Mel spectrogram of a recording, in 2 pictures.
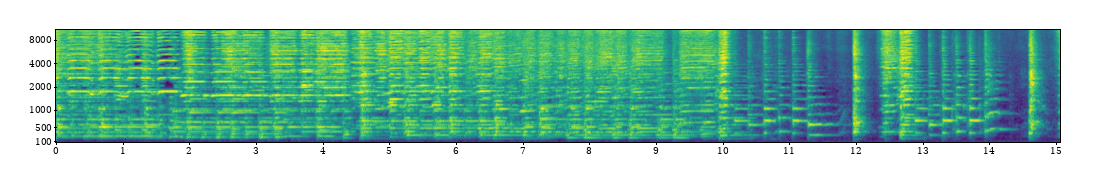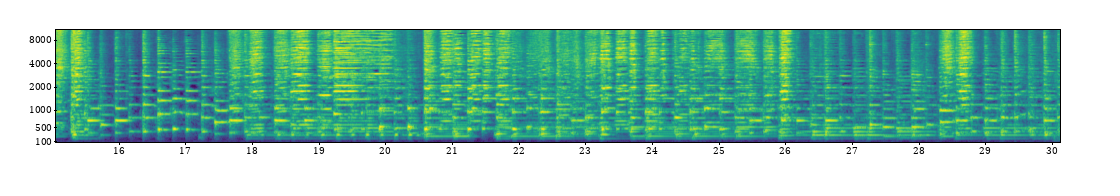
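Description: Two harmonicas playing a blues tune over a strummed ukulele and banjolele. Around the middle the playing thins out to a single sliding note and twice drops almost to silence, then the full group comes back in about sixteen seconds in.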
